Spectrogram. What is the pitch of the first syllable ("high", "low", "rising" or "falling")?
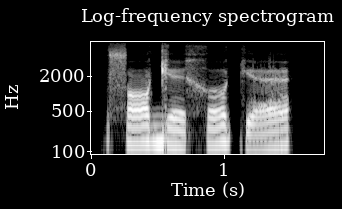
rising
